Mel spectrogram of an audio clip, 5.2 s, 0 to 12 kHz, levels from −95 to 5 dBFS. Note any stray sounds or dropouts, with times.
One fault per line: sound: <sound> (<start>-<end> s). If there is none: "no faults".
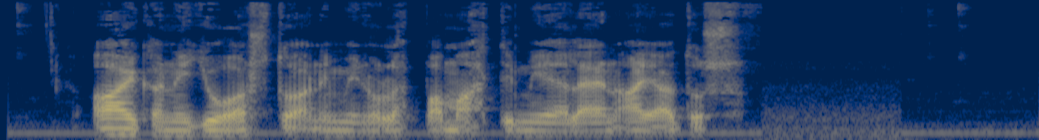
no faults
